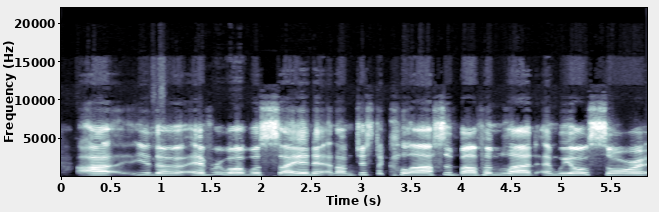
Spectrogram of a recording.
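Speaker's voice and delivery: put-on very high, annoying Scouse accent. Retelling a boxer's post-fight interview answer: imitating Callum Smith's Scouse accent. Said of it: "he applies with that annoying accent going".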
